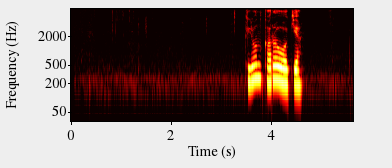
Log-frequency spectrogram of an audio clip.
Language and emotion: Russian, neutral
